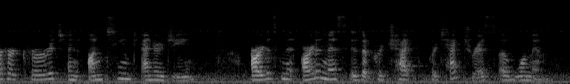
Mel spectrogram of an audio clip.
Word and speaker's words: Artemis: Artemis, pronounced Artemis, Diana to the Romans, is the Greek goddess of the wilderness, nature, childbirth, and the moon.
